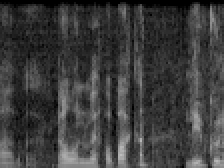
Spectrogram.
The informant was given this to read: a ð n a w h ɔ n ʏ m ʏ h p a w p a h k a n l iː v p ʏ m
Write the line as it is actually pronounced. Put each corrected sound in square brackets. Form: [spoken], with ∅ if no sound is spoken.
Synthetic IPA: a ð n a w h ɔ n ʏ m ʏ h p a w p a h k a n l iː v [k] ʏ [n]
